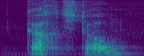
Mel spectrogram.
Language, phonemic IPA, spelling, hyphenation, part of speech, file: Dutch, /ˈkrɑxt.stroːm/, krachtstroom, kracht‧stroom, noun, Nl-krachtstroom.ogg
- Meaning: 1. three-phase electric power 2. three-phase electric current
